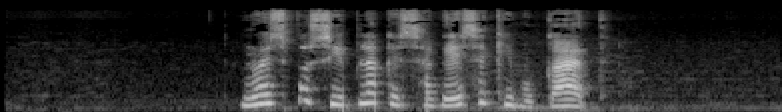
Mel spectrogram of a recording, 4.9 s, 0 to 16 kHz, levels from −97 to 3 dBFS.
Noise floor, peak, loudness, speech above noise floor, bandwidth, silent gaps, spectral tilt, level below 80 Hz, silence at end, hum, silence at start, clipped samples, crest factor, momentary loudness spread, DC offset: -69 dBFS; -6 dBFS; -24 LUFS; 45 dB; 11.5 kHz; none; -2 dB/octave; -62 dBFS; 1.1 s; none; 1.5 s; under 0.1%; 22 dB; 8 LU; under 0.1%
